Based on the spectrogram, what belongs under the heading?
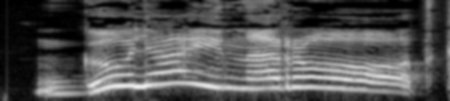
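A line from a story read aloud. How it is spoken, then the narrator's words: Shouted. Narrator (Russian): крикнула я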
